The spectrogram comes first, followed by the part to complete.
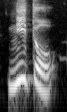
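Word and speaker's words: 二兎: nua ito o okay so nito that's two rabbits it's counting it's using the counter to for rabbits but not toe the long toe it's a short toe um the long toe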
